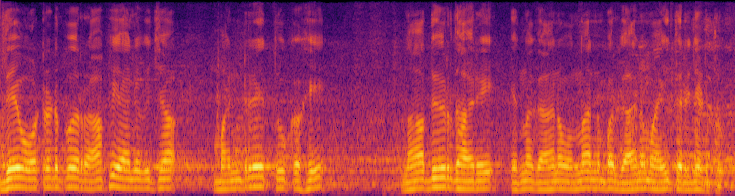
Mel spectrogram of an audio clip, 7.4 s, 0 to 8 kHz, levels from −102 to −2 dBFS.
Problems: continuous background conversations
